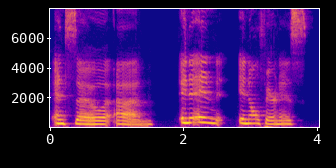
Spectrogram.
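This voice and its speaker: A woman's voice: on the high side, drawn-out words, gravelly, warm tone. A woman financial advisor answering interview questions in a reflective way, often adding "you know" and "right?".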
